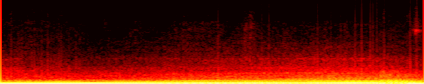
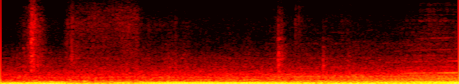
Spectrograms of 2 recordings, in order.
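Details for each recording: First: Audi with stock exhaust, muffler delete and cat-less downpipes, heard from the cabin while driving: a deep, steady booming hum that swells with light throttle, drone that is fine at idle but unbearably loud on the road. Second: Supercharged Audi with new mufflers refitted, heard from the cabin under gentle acceleration: a deep, even exhaust rumble with a light rising supercharger whir and no booming drone at cruise; the drone problem is fixed.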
